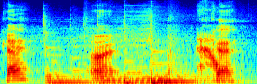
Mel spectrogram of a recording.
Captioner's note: foot thumping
